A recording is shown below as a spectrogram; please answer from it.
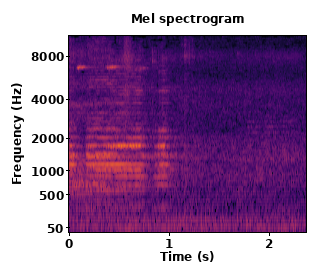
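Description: A vehicle horn sounding one held honk of about three-quarters of a second, then low street noise.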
